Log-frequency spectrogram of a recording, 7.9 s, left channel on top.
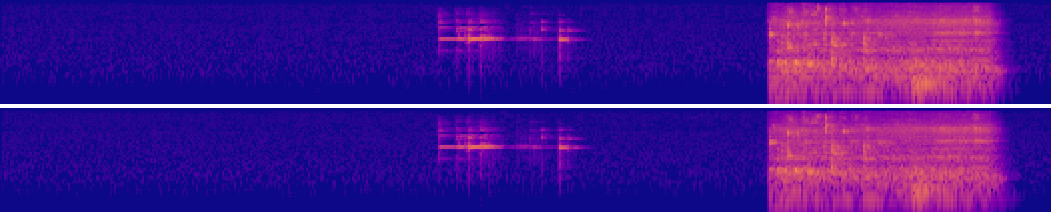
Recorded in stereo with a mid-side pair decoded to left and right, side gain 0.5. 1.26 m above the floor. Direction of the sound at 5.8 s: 20° left.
